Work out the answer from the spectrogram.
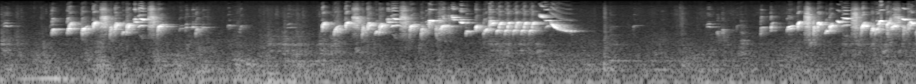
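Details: European goldfinch singing in the campero style, a field-type song: three bursts of rapid twittering, tinkling and buzzy notes high in pitch, separated by short pauses.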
